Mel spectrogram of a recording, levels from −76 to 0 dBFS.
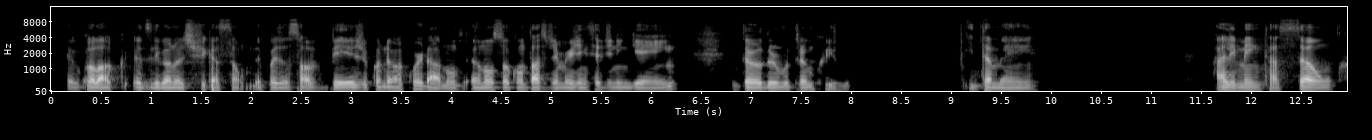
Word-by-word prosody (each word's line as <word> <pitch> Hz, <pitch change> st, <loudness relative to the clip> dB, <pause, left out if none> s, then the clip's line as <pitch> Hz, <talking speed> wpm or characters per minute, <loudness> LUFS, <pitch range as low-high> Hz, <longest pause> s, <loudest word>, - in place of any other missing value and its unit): Eu -, -, -7 dB
coloco -, -, +4 dB
eu -, -, 0 dB
desligo 100 Hz, +1 st, 0 dB
a -, -, +4 dB
notificação, 95 Hz, -1 st, -2 dB
depois 100 Hz, -, -3 dB
eu 95 Hz, -, -3 dB
só 100 Hz, -, 0 dB
vejo 105 Hz, 0 st, +2 dB
quando 110 Hz, 0 st, -2 dB
eu 110 Hz, -, 0 dB
acordar, 70 Hz, -10 st, +1 dB
eu -, -, -1 dB
não 90 Hz, +1 st, -4 dB, 0.2 s
eu 95 Hz, -, 0 dB
não 100 Hz, +1 st, +1 dB
sou 100 Hz, -, -2 dB
contato 95 Hz, -2 st, +3 dB
de 95 Hz, 0 st, -6 dB
emergência 95 Hz, 0 st, -2 dB
de 95 Hz, 0 st, -8 dB
ninguém, 95 Hz, +3 st, -3 dB, 0.5 s
então 100 Hz, -, +3 dB
eu 100 Hz, 0 st, +4 dB
durmo 100 Hz, -1 st, 0 dB
tranquilo. 95 Hz, -3 st, -5 dB, 1.2 s
E -, -, -8 dB
também 90 Hz, -2 st, -2 dB, 1.8 s
Alimentação, 105 Hz, -2 st, +2 dB
95 Hz, 140 wpm, -27 LUFS, 95-105 Hz, 1.8 s, coloco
